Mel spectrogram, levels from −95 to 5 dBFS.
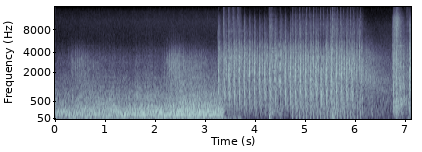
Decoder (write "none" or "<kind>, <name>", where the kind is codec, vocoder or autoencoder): none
